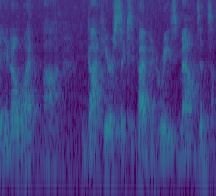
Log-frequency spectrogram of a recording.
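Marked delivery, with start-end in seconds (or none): none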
